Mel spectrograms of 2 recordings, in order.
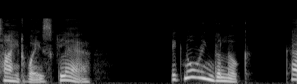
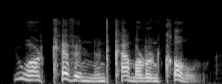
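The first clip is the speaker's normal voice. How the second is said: put-on old Anglo-Irish earl, louder and stated; a flowing Anglo-Irish lord's statement; Anglo-Irish accent; 6 dB louder than usual. A narrator's reading. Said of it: "in flowing Anglo-Irish accent".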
